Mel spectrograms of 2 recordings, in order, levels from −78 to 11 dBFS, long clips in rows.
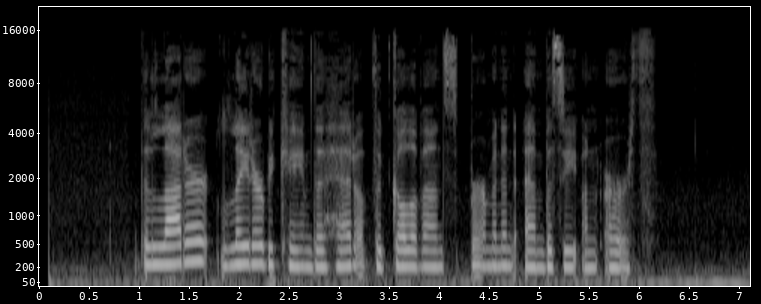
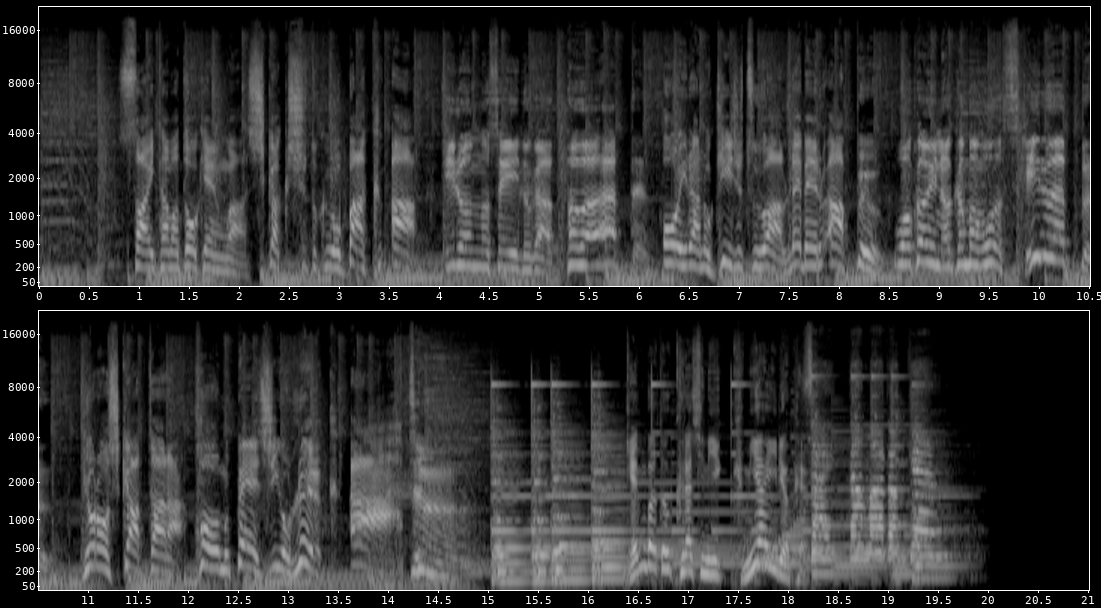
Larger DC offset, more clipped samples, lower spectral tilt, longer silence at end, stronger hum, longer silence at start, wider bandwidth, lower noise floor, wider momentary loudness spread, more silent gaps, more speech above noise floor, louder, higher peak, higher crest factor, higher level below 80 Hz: neither; neither; first, -5 dB/octave vs -3 dB/octave; second, 0 s vs 1.2 s; neither; about the same, 0.1 s vs 0 s; second, 16 kHz vs 19 kHz; second, -47 dBFS vs under -90 dBFS; first, 21 LU vs 7 LU; neither; second, 22 dB vs over 64 dB; about the same, -26 LUFS vs -25 LUFS; about the same, -6 dBFS vs -6 dBFS; about the same, 20 dB vs 20 dB; about the same, -44 dBFS vs -44 dBFS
